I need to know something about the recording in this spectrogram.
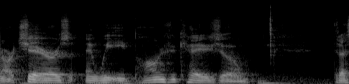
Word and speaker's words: pão de queijo: or whatever, in our chairs, and we eat pão de queijo.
